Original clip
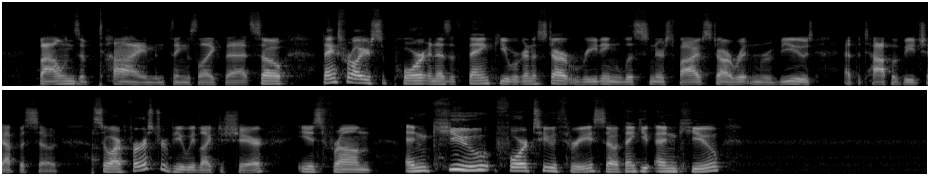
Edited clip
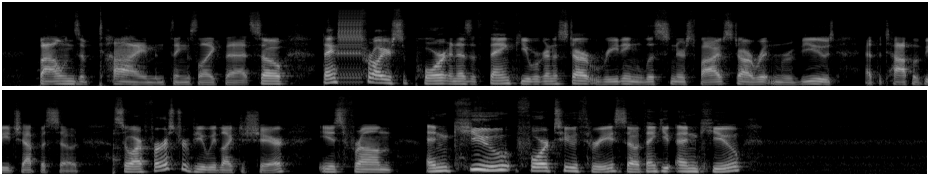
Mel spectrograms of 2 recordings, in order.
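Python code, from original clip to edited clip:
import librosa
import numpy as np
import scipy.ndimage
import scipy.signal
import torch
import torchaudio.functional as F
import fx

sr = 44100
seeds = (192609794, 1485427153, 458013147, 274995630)

y = fx.edit(x, sr, fx.stutter(start_s=3.36, slice_s=0.03, count=8), tone=tone)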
